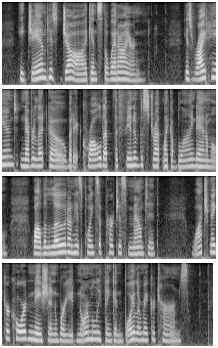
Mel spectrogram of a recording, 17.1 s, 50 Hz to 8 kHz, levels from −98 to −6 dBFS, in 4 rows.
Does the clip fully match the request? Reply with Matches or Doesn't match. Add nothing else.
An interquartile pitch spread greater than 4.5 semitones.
Doesn't match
